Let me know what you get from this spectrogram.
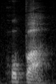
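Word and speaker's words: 호빠: In Korean pronunciation, it's like hopa. It may sound like oppa, but they're totally different.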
